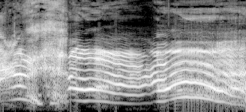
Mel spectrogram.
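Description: A strangled, agonized cry rises close and loud, a strained, wavering wail held for about two seconds with a rough, noisy start and no other sounds around it.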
